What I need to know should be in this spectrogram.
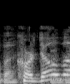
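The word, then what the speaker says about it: Córdoba: This one's coming to us from Cordoba. – Cordoba. – I said it correctly the second time.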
